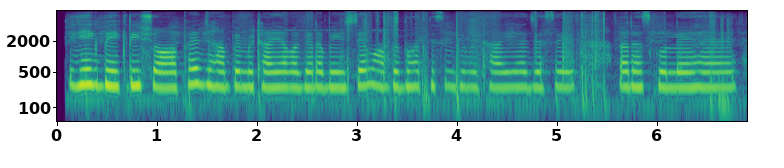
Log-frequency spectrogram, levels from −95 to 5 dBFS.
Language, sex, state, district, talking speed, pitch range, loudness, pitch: Hindi, female, Uttar Pradesh, Lalitpur, 190 wpm, 250-265 Hz, -16 LUFS, 255 Hz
